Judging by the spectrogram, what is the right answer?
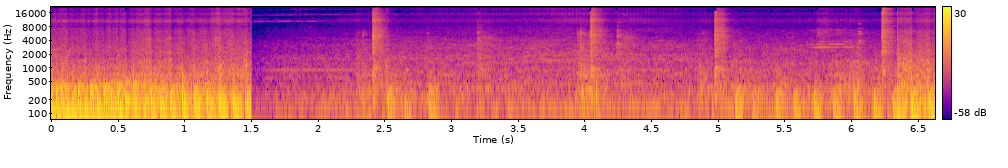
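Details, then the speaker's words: Yamaha XTZ125 with new wire harness and CDI and original regulator: revs hard then drops into uneven stumbling pops about once a second, refusing high rpm; misfire traced to CDI losing a steady 12-volt supply. "xt 125 Kapapalit lang ng bagong harness pero Ganito pa rin ang kanyang andar bago naman yung kanyang cdi at sa kanyang regulator original lahat pero Ganito pa rin Ano kaya ang sira nito"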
